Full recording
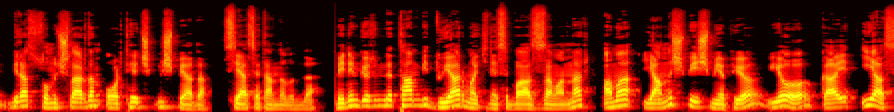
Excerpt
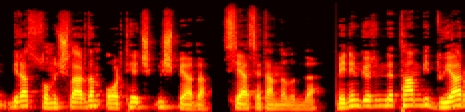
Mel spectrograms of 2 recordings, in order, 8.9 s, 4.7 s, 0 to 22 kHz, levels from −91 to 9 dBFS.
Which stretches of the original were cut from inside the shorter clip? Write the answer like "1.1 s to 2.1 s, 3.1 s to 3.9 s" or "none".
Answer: none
